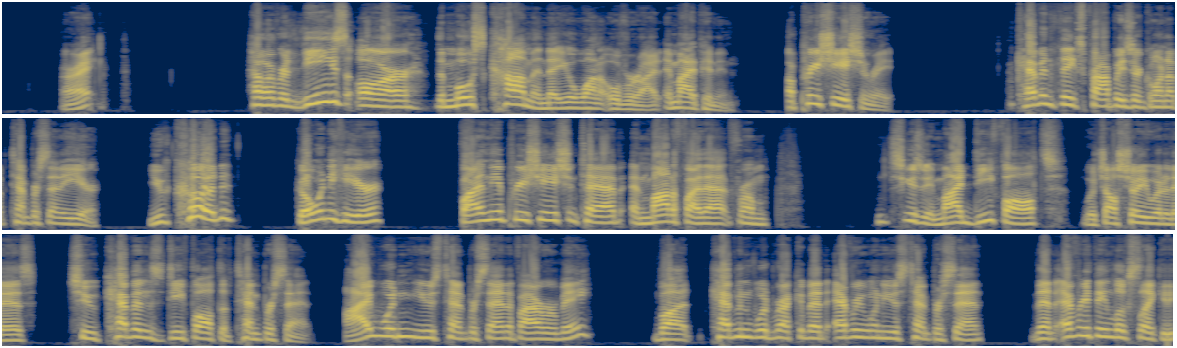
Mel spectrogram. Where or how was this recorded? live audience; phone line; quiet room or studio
live audience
